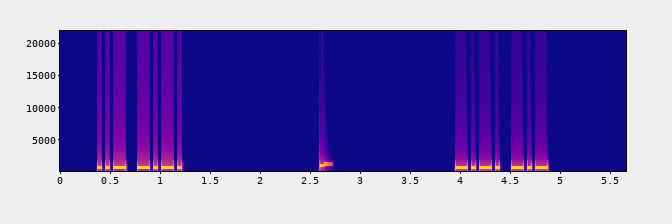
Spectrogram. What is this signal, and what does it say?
Morse code, heard as a keyed tone, about 30 wpm, 700 Hz. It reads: UC CK
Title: Top Two Letter Combinations in Words 30wpm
